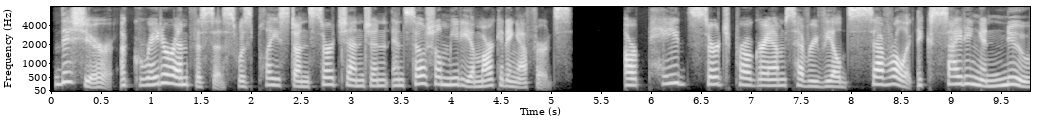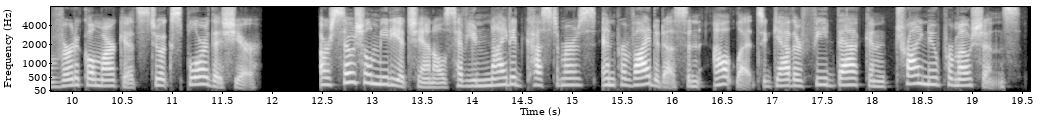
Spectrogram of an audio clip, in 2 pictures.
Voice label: F US English Business Narration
